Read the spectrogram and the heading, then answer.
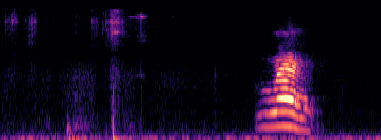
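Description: A few quick metallic clinks of keys jangling as they are handed over, brief and light, followed a moment later by a short voiced sound from someone.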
